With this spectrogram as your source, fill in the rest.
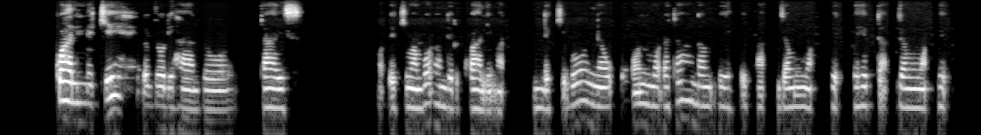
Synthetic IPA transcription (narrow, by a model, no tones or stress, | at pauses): kwalindekʰːiɗɔd͡ʒodiɦadɔ | tajis | mɔ̰ɗːɛ̰kʰːimambɔɗandɛɾkʰwalḭma̰ɗɔ | ndekʰːḭbɔɲawɗɛʔɔnmɔɗataŋɡamɓɛhɛa | d͡ʒamuma | ɛɓɛhɛtːa̰d͡ʒamumaɓːɛ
